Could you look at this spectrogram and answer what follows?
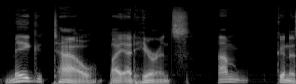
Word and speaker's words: MGTOW: back to the article mgtow pronounced m Mig TOA by adherence I'm going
